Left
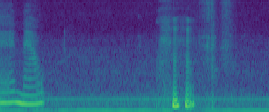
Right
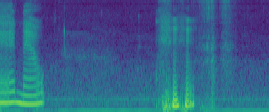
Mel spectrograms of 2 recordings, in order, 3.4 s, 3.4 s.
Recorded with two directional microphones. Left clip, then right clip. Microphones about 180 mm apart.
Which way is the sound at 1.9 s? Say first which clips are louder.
Right 7 dB; 20° right (ahead or behind).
